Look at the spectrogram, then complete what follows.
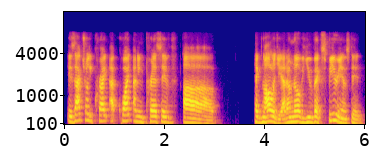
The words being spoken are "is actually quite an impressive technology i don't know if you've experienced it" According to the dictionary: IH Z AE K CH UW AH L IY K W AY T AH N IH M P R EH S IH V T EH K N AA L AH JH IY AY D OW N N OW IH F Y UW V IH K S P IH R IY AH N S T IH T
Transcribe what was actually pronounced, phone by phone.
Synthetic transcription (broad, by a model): IH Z AE K CH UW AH W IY K W AY T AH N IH M P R EH S IH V T EH K N AA L AH JH IY AY D OW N N OW IH F Y UW V IH K S P IH R IY AH N S T IH T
